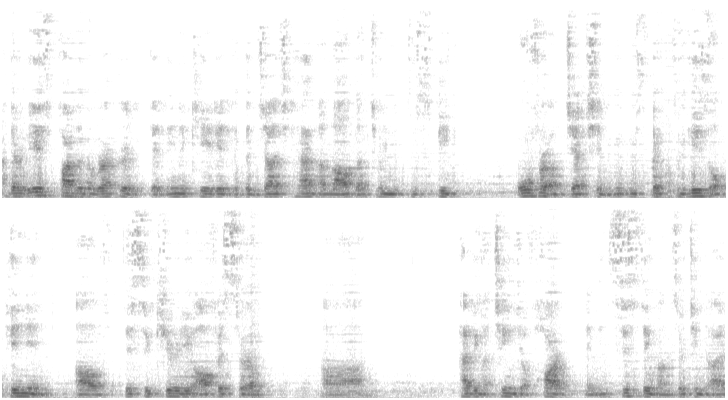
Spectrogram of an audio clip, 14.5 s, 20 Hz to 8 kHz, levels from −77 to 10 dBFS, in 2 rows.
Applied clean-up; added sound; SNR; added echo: neural separator model SepFormer DNS4.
